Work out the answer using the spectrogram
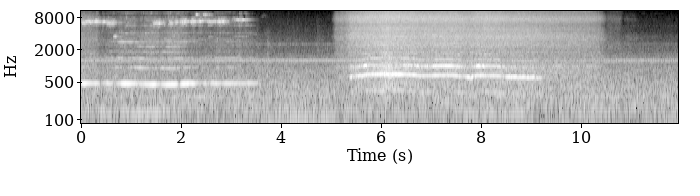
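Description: NJ Transit Multilevel double-deck commuter train passing at speed on the electrified line. A steady whine and a high squeal run for the first few seconds. About five seconds in comes a louder hissing rush with a humming tone that sags slightly in pitch, lasting about five seconds and cutting off sharply.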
